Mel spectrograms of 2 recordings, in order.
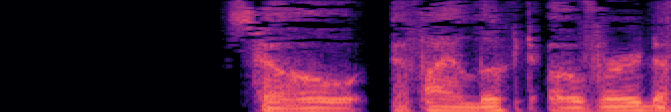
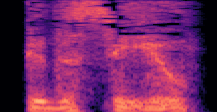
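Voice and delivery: choked up. A narrator's reading. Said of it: "I choked out".

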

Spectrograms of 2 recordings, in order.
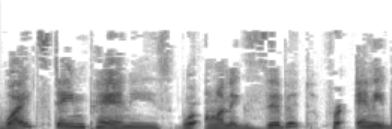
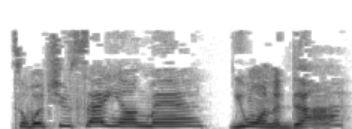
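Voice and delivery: higher-pitched, taunting threat; menacing challenge; 10 semitones higher than usual. A narrator's reading. Woman holds a gun on young man, menacing challenge. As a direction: dare the boy with rising questions. Mooney threatens the boy at gunpoint.

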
